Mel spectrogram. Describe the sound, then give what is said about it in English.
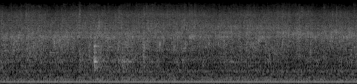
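Bacon frying in a pan gives a loud, steady sizzling hiss that holds constant throughout, with no voices over it. “See, hold on. I gotta flip my bacon. Hold on.”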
